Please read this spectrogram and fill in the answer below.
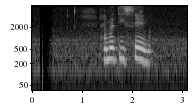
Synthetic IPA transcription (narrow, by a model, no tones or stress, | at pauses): hamatisɛːma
